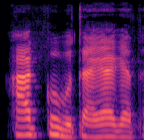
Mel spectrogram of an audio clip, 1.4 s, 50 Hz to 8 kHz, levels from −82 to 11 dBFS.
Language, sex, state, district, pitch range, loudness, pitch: Hindi, male, Uttar Pradesh, Etah, 130-170 Hz, -17 LUFS, 135 Hz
